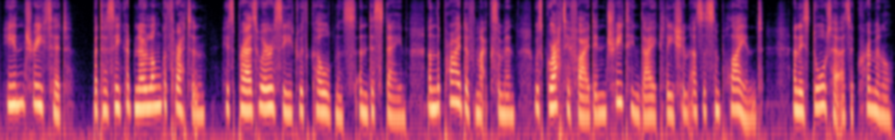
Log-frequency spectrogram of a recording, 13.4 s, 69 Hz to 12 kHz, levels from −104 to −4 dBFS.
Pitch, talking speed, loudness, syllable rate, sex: 205 Hz, 160 wpm, -21 LUFS, 4.8 syllables/s, female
